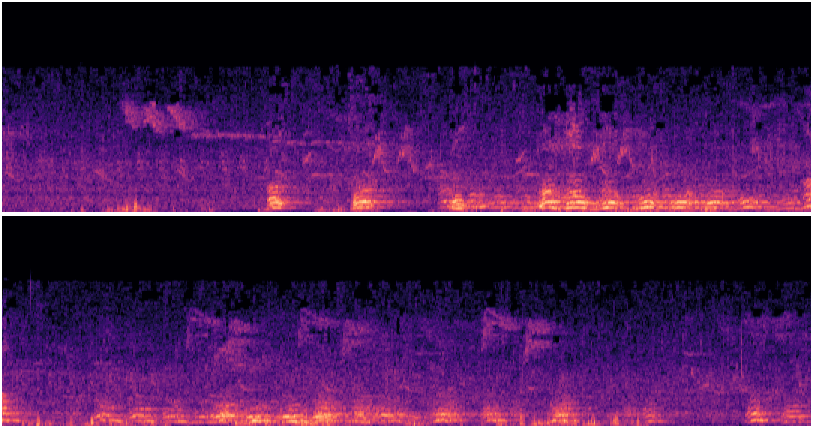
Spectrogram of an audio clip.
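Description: Dogs barking and yipping in a long run of short barks, busiest and loudest in the middle, with birds chirping faintly in the background.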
